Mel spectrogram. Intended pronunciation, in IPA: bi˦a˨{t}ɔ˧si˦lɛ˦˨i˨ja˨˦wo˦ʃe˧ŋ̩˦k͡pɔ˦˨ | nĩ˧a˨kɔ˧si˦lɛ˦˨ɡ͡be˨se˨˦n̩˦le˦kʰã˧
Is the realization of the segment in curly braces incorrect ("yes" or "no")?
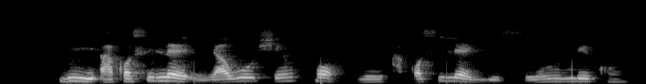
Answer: yes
